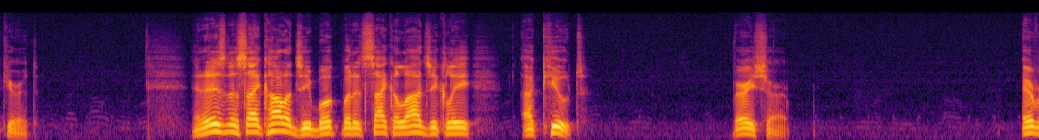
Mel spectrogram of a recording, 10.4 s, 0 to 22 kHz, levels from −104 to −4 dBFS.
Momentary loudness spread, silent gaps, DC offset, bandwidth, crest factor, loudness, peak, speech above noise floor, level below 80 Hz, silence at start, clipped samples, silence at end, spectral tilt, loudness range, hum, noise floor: 15 LU; none; under 0.1%; 14 kHz; 18 dB; -19 LUFS; -4 dBFS; 50 dB; -60 dBFS; 0.05 s; under 0.1%; 0 s; -5.5 dB/octave; 12 LU; none; -69 dBFS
